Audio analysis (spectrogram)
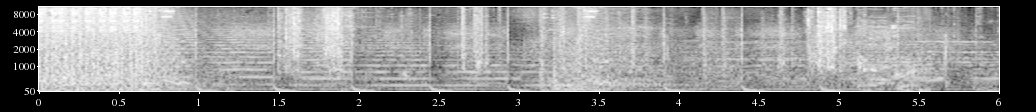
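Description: Rapid automatic gunfire from a randomized weapon in the shooter GTTOD: Get To The Orange Door, a steady stream of loud repeated shots over a dense, busy game soundscape.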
